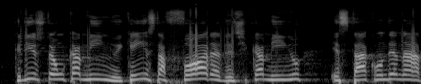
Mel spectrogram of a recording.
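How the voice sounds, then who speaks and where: At a moderate pace, a man talks in a high pitch. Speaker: pastor. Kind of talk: sermon.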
